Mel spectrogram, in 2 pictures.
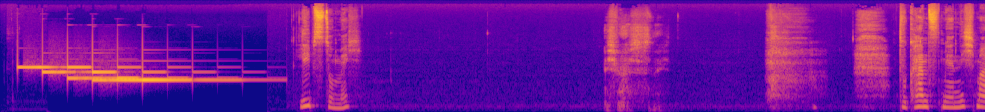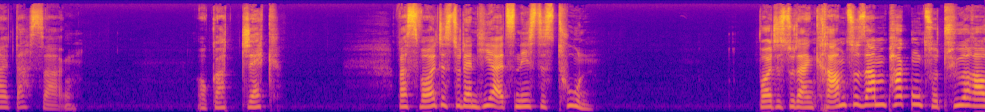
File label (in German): Sprecherdemo Hörspiel; König der Fischer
